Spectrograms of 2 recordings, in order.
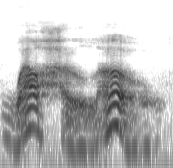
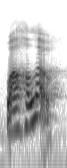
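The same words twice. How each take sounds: First: Said in a teasing, flirtatious greeting tone. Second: Said in a plain, casual greeting tone. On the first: He is romantically interested. "That nuance in his voice, the way that he says it, the speed that he says it" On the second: It is just a friendly greeting. "There's nothing to that"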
